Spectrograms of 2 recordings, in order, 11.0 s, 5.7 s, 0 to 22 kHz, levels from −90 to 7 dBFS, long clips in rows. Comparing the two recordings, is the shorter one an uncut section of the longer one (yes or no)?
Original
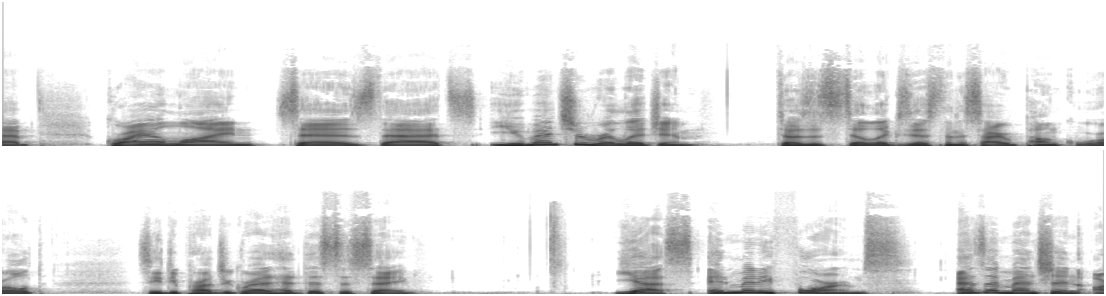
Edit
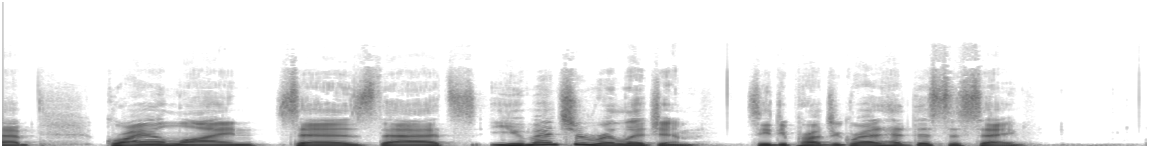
no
